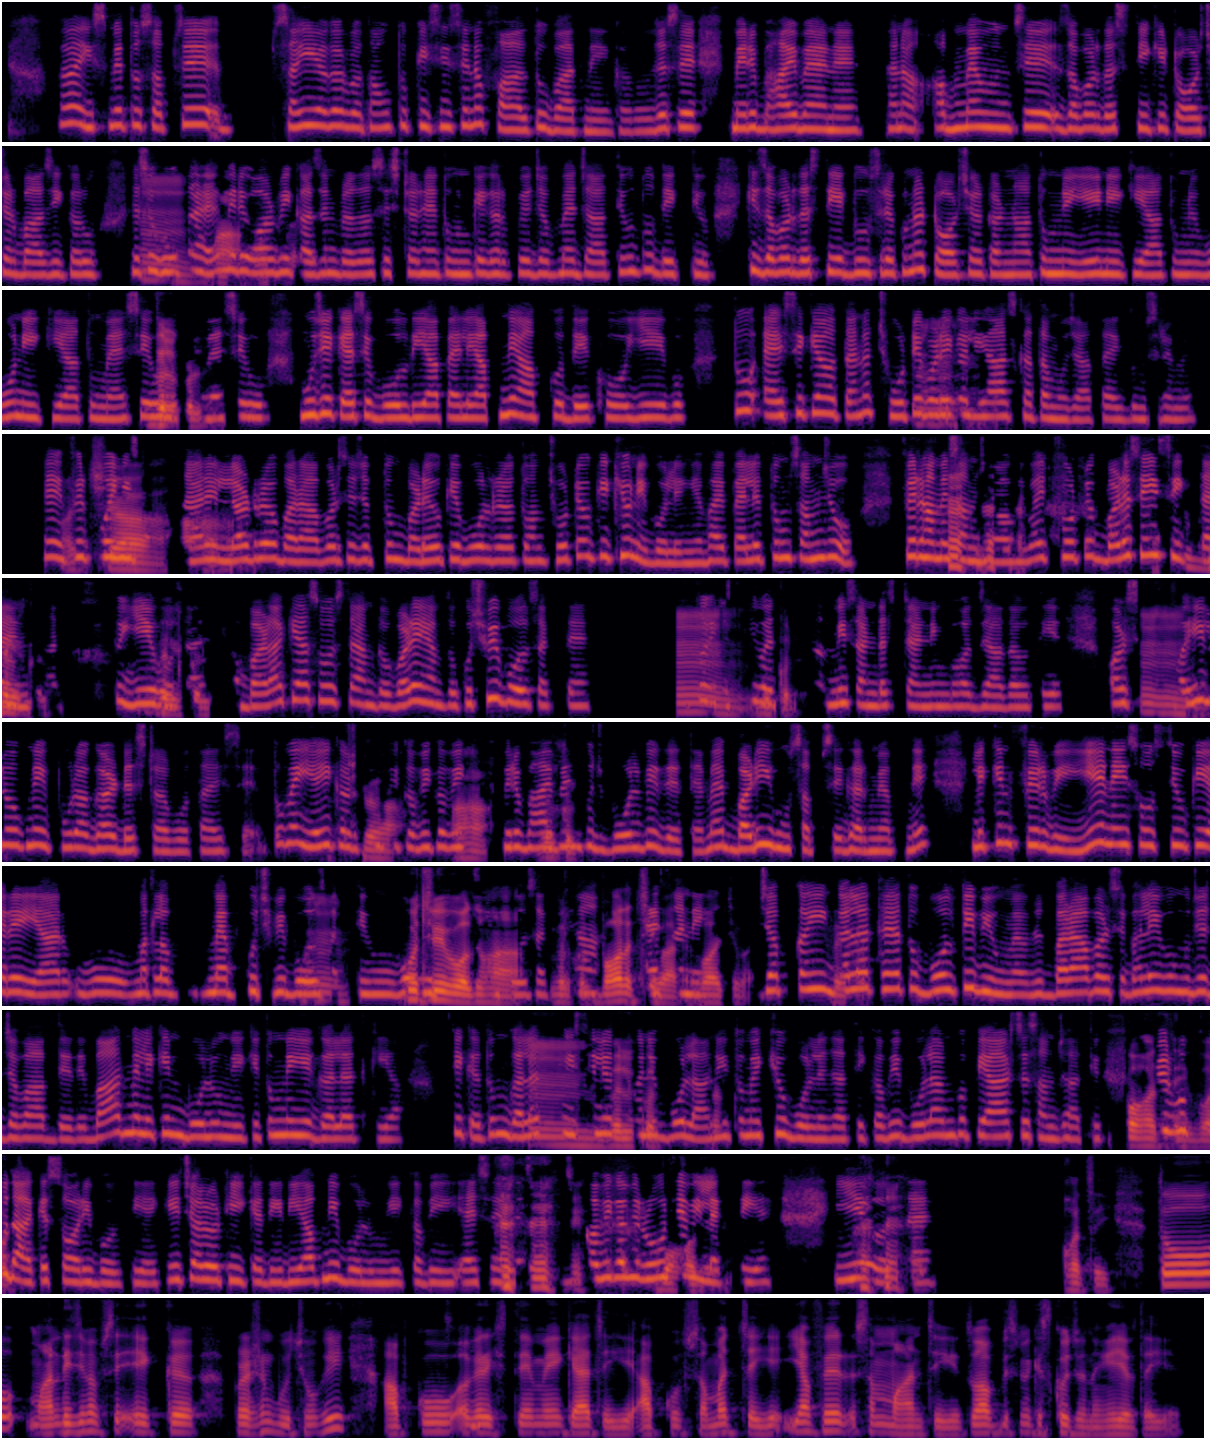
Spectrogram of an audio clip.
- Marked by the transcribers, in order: in English: "टॉर्चर"; in English: "कज़न ब्रदर-सिस्टर"; in English: "टॉर्चर"; laugh; in English: "मिसअंडरस्टैंडिंग"; in English: "डिस्टर्ब"; in English: "सॉरी"; laugh; laugh
- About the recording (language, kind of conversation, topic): Hindi, podcast, रिश्तों में सम्मान और स्वतंत्रता का संतुलन कैसे बनाए रखें?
